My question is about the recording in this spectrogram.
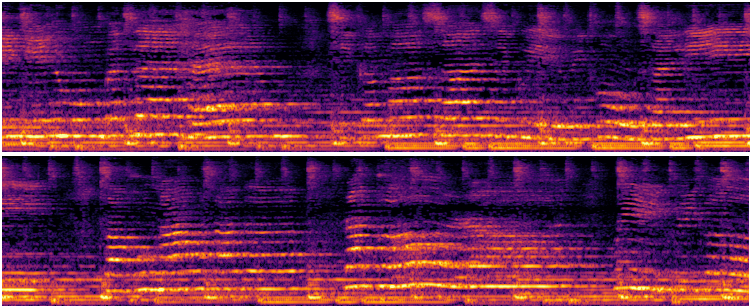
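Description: A young girl singing a Christmas song solo into a microphone, over instrumental backing with low sustained chords that change every few seconds.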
